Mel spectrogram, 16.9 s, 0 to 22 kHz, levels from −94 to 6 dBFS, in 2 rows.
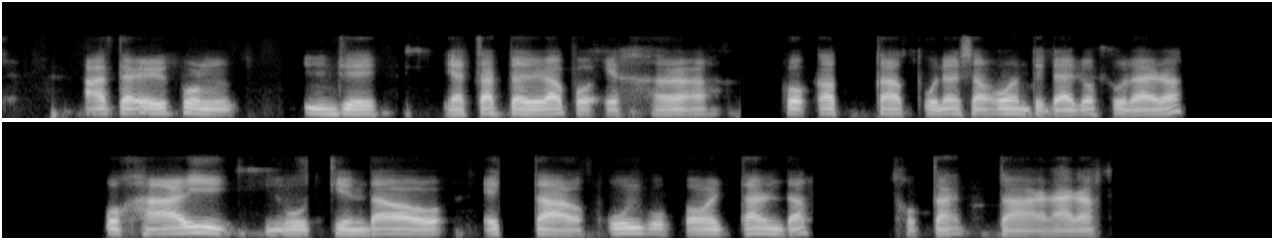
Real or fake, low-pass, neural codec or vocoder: fake; 7.2 kHz; codec, 16 kHz, 0.5 kbps, FunCodec, trained on Chinese and English, 25 frames a second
